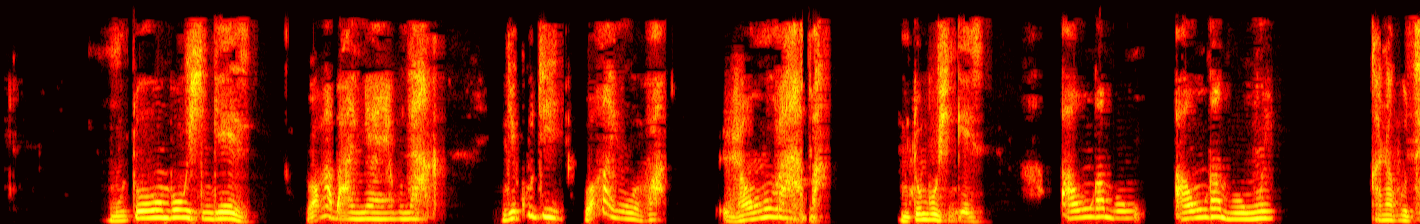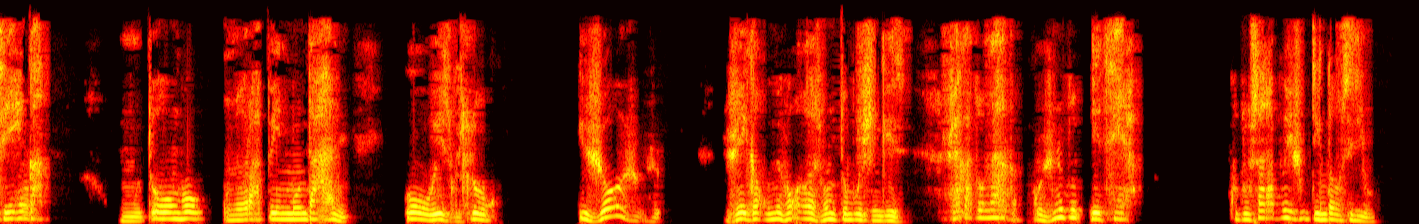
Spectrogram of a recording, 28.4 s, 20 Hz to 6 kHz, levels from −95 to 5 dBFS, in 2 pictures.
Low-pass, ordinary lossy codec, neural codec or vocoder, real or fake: 5.4 kHz; AAC, 24 kbps; none; real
